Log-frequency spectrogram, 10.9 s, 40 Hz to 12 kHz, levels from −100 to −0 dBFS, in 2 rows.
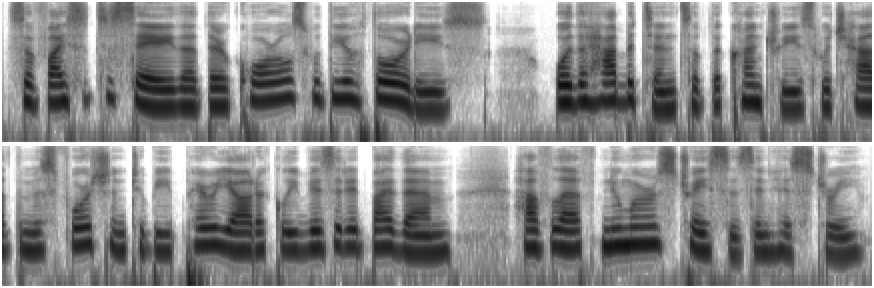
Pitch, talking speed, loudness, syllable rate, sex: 190 Hz, 175 wpm, -19 LUFS, 5.7 syllables/s, female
